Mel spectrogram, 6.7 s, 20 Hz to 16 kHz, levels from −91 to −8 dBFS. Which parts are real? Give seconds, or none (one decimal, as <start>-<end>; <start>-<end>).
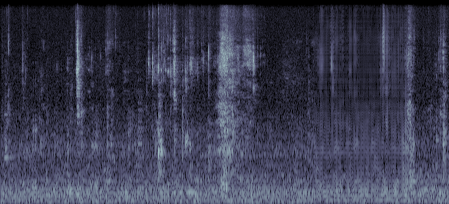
0.0-4.7; 6.1-6.7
